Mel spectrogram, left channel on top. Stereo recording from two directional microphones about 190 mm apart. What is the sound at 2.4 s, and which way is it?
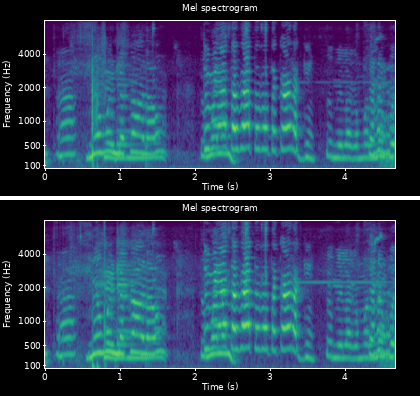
Speech, 10° left (ahead or behind).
